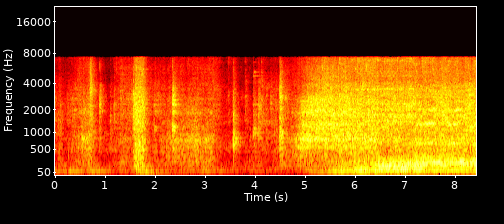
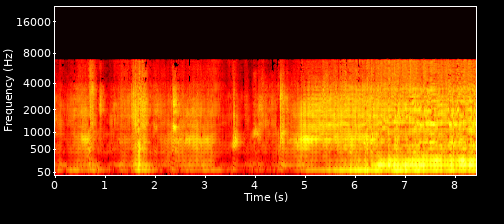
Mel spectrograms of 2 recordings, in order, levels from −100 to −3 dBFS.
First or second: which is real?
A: first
